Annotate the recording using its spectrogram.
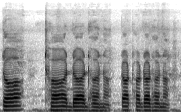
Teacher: दोस्तों जीभ का जो नोक है वो जाके तालू में सटता है दोस्तों। तो ये हुआ मूर्धन्य व्यंजन।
